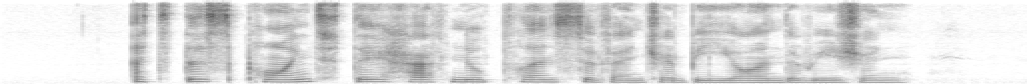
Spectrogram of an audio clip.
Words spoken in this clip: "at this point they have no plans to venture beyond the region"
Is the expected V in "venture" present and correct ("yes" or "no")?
yes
